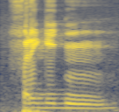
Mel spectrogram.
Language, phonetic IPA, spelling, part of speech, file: Czech, [ˈfrɪɡɪdɲiː], frigidní, adjective, Cs-frigidní.ogg
- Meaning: 1. frigid (very cold, icy) 2. frigid (chilly in manner)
